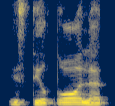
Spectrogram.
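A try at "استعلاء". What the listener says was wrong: আচ্ছা ইস্তিতলাত না বলে ইস্তিতলাহ বলবো আমরা, এখানে গুলতে হবে, হ্যাঁ।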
